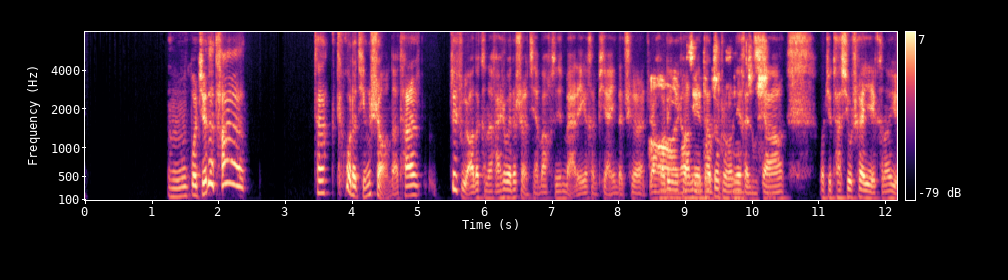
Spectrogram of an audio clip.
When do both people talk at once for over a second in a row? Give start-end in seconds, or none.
8.4-10.4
